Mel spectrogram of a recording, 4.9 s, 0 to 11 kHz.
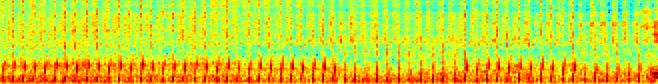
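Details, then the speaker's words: Honda XRM 125 after overhaul with new cylinder block, rings and connecting rod/pin: even single-cylinder putter at about three beats a second, no knock or tapping; connecting-rod noise gone. "okay na itong ganyang makina at wala na yung ingay ng connecting R"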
